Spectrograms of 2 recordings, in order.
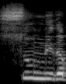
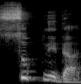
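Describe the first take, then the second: First: The middle consonant is an m sound. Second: The middle consonant is a p sound. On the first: The speaker calls it right. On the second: The speaker calls it wrong.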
